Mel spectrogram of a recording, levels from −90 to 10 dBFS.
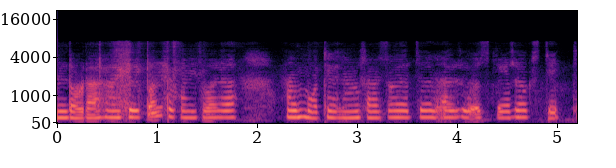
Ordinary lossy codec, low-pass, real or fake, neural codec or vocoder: MP3, 64 kbps; 7.2 kHz; fake; codec, 44.1 kHz, 2.6 kbps, DAC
